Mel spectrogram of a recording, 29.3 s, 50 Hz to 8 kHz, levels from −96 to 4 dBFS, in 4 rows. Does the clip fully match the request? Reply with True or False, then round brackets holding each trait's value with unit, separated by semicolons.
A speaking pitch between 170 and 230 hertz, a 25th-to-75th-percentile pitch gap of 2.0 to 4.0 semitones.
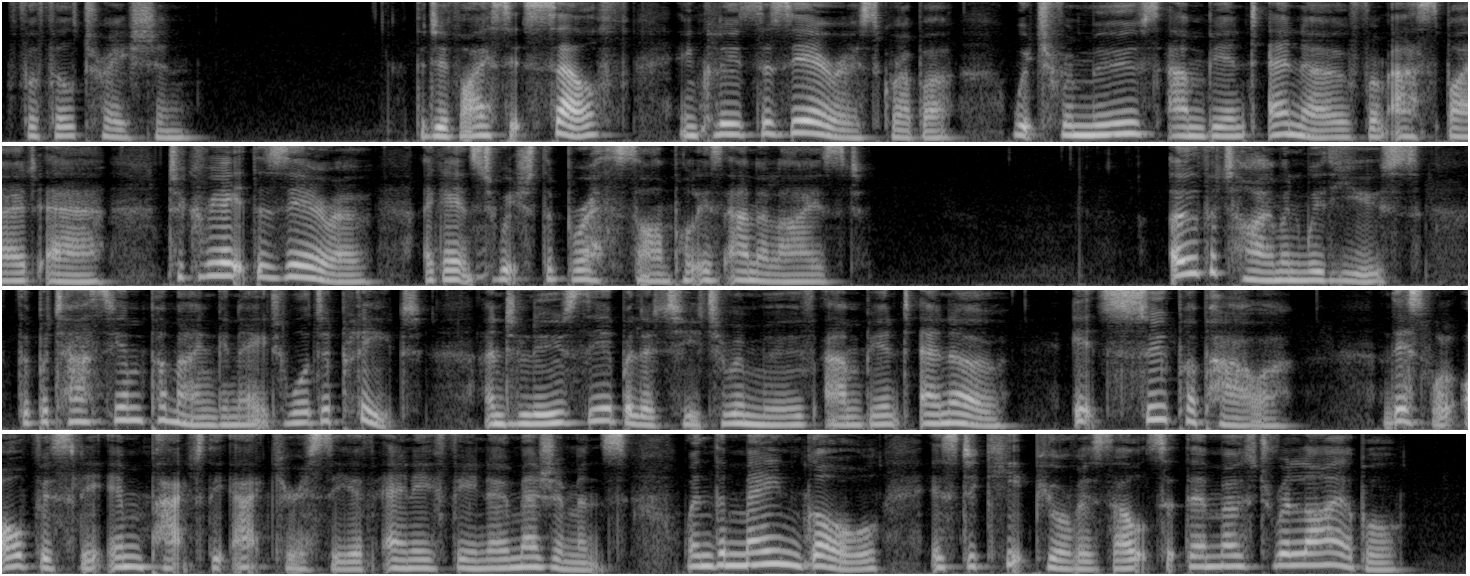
False (190 Hz; 4.8 semitones)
